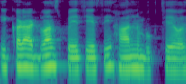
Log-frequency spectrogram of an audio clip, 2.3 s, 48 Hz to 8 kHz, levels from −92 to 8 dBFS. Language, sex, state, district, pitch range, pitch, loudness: Telugu, male, Andhra Pradesh, Anantapur, 120-140 Hz, 125 Hz, -19 LUFS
